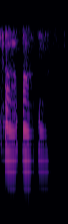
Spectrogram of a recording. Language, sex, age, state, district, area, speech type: Bodo, female, 45-60, Assam, Udalguri, urban, conversation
